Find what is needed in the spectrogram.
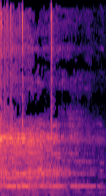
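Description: Children singing a Malay devotional song together, holding one long note that fades away over the last half-second.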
